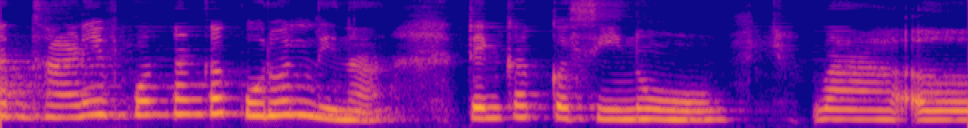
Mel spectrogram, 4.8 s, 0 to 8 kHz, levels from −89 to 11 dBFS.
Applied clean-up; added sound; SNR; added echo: neural mask model DeepFilterNet 3.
